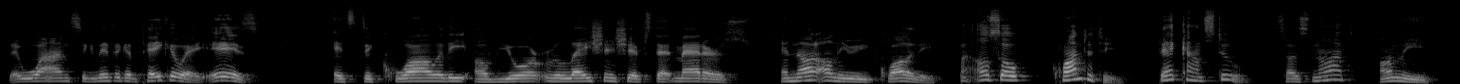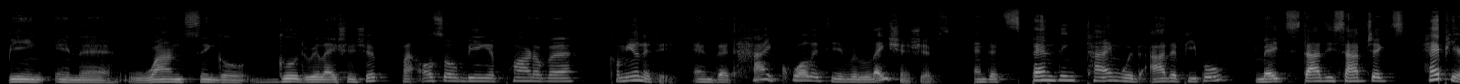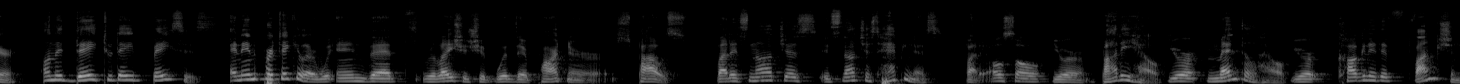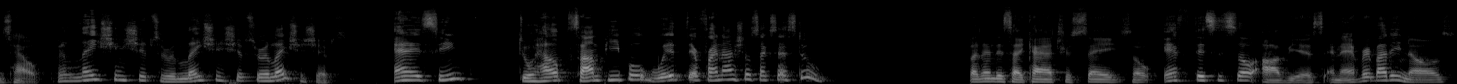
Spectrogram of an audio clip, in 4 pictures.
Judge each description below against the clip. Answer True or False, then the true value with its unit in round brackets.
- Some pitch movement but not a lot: False (7.4 semitones)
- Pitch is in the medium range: True (150 Hz)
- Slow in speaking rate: True (125 wpm)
